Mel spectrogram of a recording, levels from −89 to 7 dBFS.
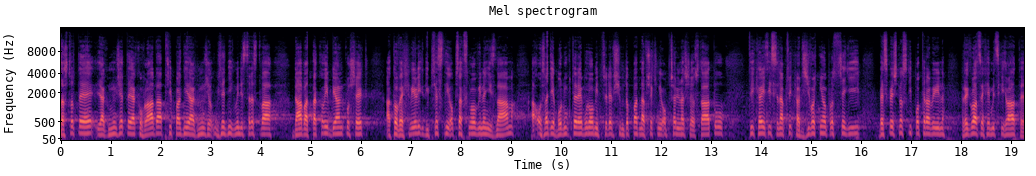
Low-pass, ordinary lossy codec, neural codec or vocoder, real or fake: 14.4 kHz; AAC, 96 kbps; codec, 44.1 kHz, 3.4 kbps, Pupu-Codec; fake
